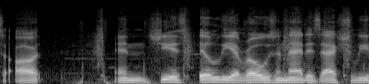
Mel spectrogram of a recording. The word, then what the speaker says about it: Illiyah: That's ILLIYAH and then just Rose. So it's pronounced Illiyah or Illiyah. Ill. Yes, ill. Ill.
